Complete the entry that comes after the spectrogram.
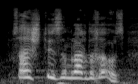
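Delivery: very high, incredulous echo; indignant echo. Acted. Hurt man repeating the brush-off, high indignant protest. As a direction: throw the words back in a high, offended voice.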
